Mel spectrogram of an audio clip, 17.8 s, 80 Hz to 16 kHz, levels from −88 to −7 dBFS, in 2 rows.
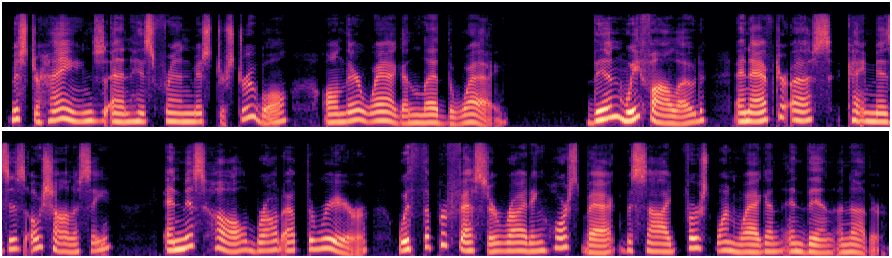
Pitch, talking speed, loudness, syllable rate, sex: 205 Hz, 140 wpm, -21 LUFS, 4.1 syllables/s, female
